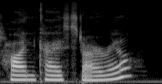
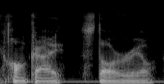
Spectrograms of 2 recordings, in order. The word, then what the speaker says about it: Honkai Star Rail: Honkai Star Rail? – Yeah, basically. It's like Honkai Star Rail.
